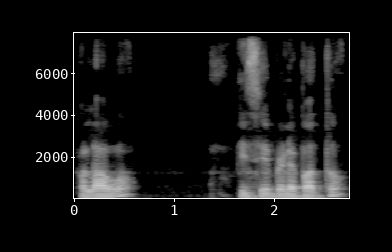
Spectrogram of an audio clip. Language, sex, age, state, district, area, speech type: Kannada, male, 60+, Karnataka, Shimoga, rural, spontaneous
